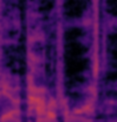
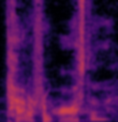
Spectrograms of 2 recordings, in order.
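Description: First: Soft "Tyler from Austin" with falling tune; confirming answer. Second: Higher, rising "Tyler from Austin?"; surprised question. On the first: Caller confirms who he is. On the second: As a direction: ask "Tyler from Austin?" in disbelief, pitch climbing on AUSTIN. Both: Retold or imitated.

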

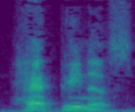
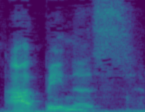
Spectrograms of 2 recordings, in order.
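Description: First: Said in the usual way. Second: Happiness said without the h, like ahpiness; Filipino accent. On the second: Retold or imitated. Showing her accent to the audience, happiness without the h. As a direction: drop the h from happiness, lightly Filipino. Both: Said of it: "in her beautiful Filipino accent".

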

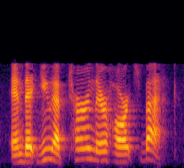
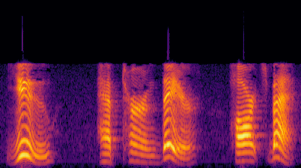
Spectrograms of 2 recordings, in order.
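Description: First: Said in the usual way. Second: Each word of "You have turned their hearts back" drawn out, "hearts back" loud; slow emphatic stress. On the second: Shown as a demonstration. Preacher repeating the prayer line to the congregation, slow and loud. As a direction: slowly lean on "turned their" and land hard on "hearts back". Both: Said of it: "That statement is so important".

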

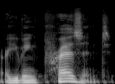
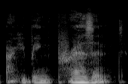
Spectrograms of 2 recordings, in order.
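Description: First: Said in the usual way. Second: "present" dropped much softer, almost hushed; soft repeat. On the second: Shown as a demonstration. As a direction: let the third "Are you being present?" fall quiet. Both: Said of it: "repeated question".

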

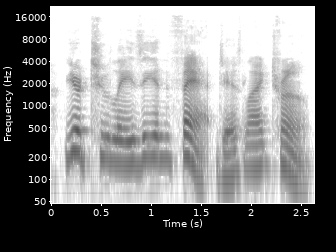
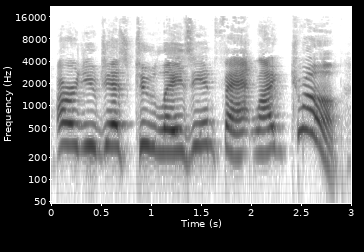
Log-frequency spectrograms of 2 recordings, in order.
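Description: First: Much softer, muttered taunt; quiet repeat. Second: Shouted, angry taunt; loud jab. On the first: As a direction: drop the voice and sneer it again. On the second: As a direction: throw the insult loudly. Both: Real, not acted. Angry rant repeated then muttered.

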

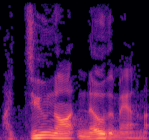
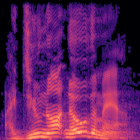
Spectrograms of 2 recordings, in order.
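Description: First: Said in the usual way. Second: Raised, high-pitched oath of denial; insistent, higher-pitched swearing; emphatic sworn denial. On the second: Acted. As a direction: swear it forcefully, pitch leaping up. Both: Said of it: "begins to invoke a curse on himself and to swear".

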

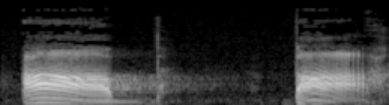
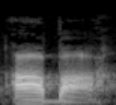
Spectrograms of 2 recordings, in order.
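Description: First: Abba with both vowels open, ah-bah, drawn out; cry of Abba. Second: Said in the usual way. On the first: Shown as a demonstration. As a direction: say Abba slowly, each syllable open. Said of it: "you can now cry out". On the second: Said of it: "That's a different word".

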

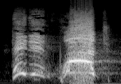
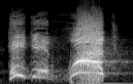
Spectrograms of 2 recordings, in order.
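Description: First: Very high shouted outrage, rising; even louder disbelief. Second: Loud high disbelieving shout; can't believe what he hears; outraged disbelief. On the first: Joab repeating the news, shrieking outrage. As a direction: explode in disbelief. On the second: Joab hearing of the peace deal, loud disbelief. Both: Acted.

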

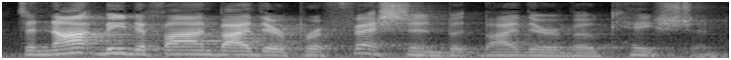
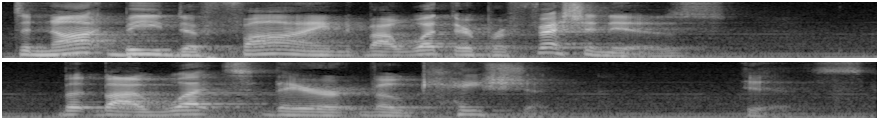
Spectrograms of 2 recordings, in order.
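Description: First: Said in the usual way. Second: "profession" and "vocation" set apart slowly with pauses; slow, deliberate. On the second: Real, not acted. Preacher lays out key line for congregation, slow and deliberate. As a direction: spell out the contrast slowly, pausing before "is".

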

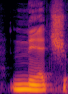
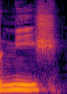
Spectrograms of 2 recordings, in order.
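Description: First: Niche rhymed with rich; niche with a short i and a tch ending; niche as "nitch". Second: Niche rhymed with leash; niche as "neesh". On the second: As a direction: say niche as "neesh", long ee, ending in sh. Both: Shown as a demonstration. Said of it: "depending on how you wanna phrase that".

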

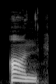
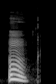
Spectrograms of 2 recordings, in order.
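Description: First: "on" with an open vowel and sounded N; "on" un-French, ending on a clear N; wrong English-style vowel. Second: "On" as one nasal vowel, no N heard; "On" with the N silent; French nasal vowel. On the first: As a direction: say "on" like the English word, as a mistake. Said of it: "not on". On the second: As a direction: say "On" the French way, rounded and through the nose. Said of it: "It is a nasal vowel sound". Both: Shown as a demonstration.

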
